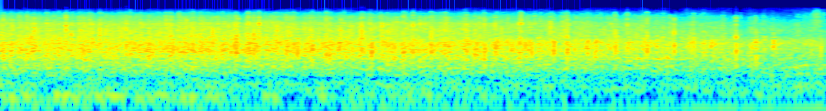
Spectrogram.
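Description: A large audience applauding, the clapping thinning out near the end.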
